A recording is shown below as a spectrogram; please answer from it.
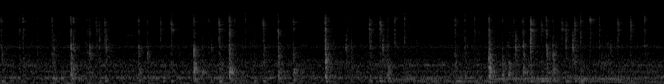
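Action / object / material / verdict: tap / plastic laptop keyboard / plastic / none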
